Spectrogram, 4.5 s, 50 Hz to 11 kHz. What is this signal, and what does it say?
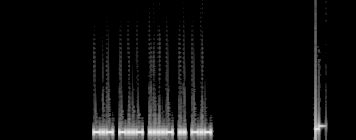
Morse code, heard as a keyed tone, about 43 wpm, 700 Hz. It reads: KX4IK
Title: USA Call Signs - 4x Character Spacing - 45wpm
